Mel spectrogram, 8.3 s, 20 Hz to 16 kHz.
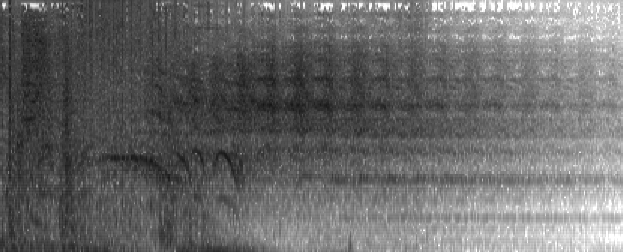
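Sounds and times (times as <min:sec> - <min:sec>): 
storm of crows cawing: 0:00.3 - 0:04.9.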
